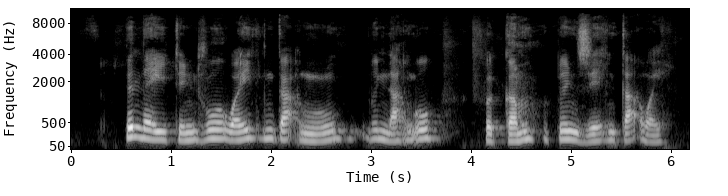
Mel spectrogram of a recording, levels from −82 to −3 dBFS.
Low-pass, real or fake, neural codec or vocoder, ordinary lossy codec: 9.9 kHz; fake; codec, 24 kHz, 0.9 kbps, WavTokenizer, small release; MP3, 64 kbps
